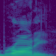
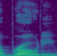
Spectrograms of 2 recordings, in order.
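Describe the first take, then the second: First: Broddy with a short, open o, like "body"; alternative pronunciation. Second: Brody with a long o, as in "road"; alternative pronunciation. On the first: Lecturer giving a school's name, Broddy pronounced BRAH-dee. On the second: Lecturer offering the other version, Brody pronounced BROH-dee. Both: Shown as a demonstration. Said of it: "whichever way you want to pronounce it".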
